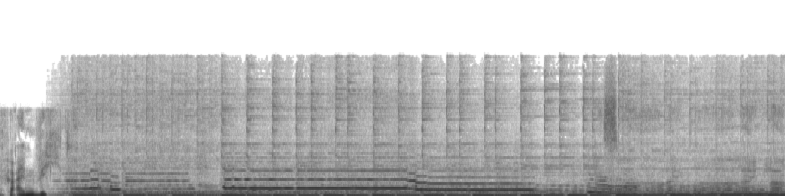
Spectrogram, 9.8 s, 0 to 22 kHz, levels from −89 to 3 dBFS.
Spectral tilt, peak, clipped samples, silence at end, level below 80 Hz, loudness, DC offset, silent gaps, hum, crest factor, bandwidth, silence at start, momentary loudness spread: -5.5 dB/octave; -8 dBFS; under 0.1%; 0 s; -28 dBFS; -21 LUFS; under 0.1%; none; none; 12 dB; 16.5 kHz; 0 s; 6 LU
